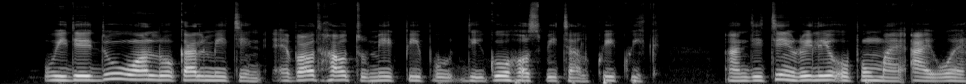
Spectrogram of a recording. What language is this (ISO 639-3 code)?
pcm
